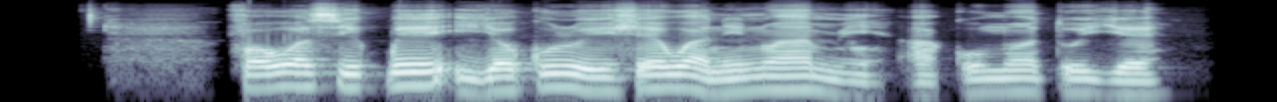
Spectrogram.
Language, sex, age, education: Yoruba, male, 30-45, tertiary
